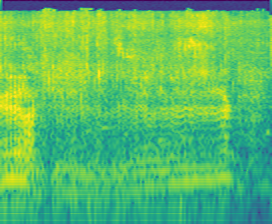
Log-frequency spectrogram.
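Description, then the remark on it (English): A harsh, buzzing motorcycle engine revs loudly at the start of a song, its rough throttle note holding steady with slight rises before easing off near the end. “That is the most unpleasant sounding motorbike I hear.”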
